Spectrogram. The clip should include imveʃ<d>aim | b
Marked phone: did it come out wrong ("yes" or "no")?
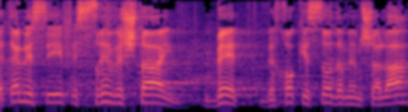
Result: yes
